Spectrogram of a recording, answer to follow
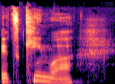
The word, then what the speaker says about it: quinoa: Why is quinoa pronounced quinoa? Oh my goodness, that comes up all the time at tastings. Yes, it's quinoa.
